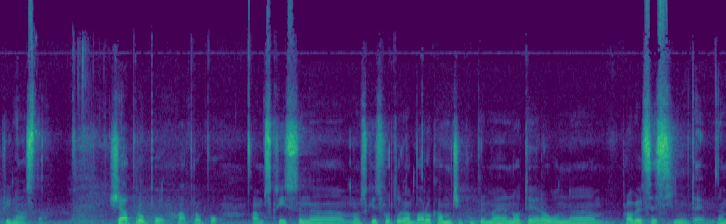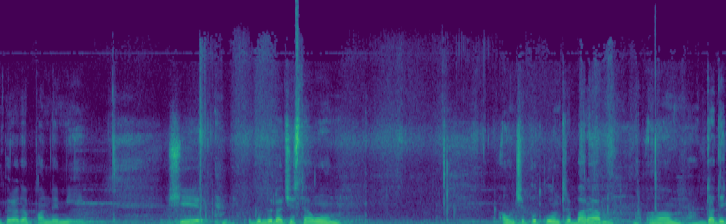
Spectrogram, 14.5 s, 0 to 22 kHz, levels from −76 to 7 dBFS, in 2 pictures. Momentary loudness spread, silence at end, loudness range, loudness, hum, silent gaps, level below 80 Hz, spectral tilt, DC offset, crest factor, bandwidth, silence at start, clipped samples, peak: 16 LU; 0 s; 3 LU; -22 LUFS; none; none; -50 dBFS; -4.5 dB/octave; under 0.1%; 16 dB; over 20 kHz; 0 s; under 0.1%; -8 dBFS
